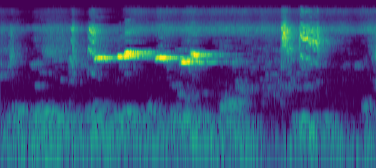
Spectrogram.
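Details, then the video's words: Olive-backed sunbird, a young male singing actively, gives a quick run of thin whistled notes sliding slightly downward, followed by a brief high scratchy burst. "BURUNG SRIGANTI /SOGOK ONTONG MUDA JANTAN GACOR"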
